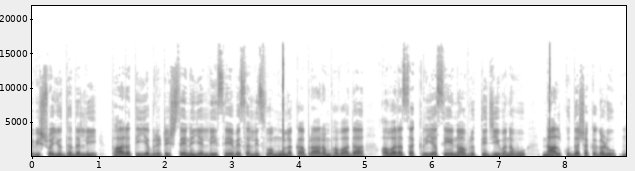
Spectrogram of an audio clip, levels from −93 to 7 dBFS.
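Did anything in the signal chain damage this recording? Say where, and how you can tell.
Yes. The damage happened at the storage or streaming stage, where the file header was played as audio. Sharp, loud snaps land at 3.77 s and 7.77 s, exactly 4 s apart, which fits 4-second pieces being joined with each header left in. Those header bytes become a burst of garbage samples at every seam. Unlike buffer-underrun clicks or dropouts, nothing goes missing, and the snaps keep a rigid spacing whatever the speech is doing.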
